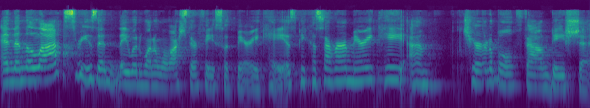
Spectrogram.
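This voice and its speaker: A woman's fairly high, animated voice with lively intonation, a fairly quick pace and hardly any pauses. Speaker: direct sales trainer. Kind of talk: training workshop.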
